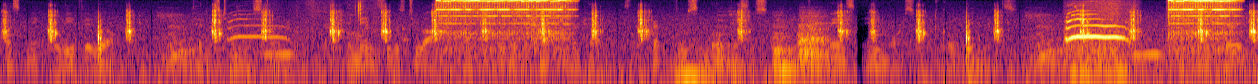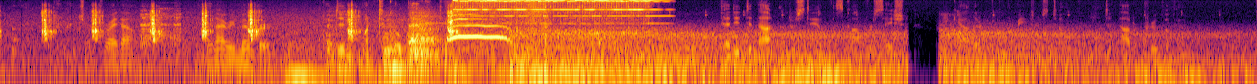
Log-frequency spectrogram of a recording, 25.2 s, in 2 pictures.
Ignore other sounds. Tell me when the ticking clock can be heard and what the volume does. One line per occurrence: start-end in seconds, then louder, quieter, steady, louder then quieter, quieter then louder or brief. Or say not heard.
0.0-25.1 louder then quieter.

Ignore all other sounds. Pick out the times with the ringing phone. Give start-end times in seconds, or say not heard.
4.3-5.8, 11.7-12.4, 17.1-19.4.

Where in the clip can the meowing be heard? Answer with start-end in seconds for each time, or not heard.
2.2-3.8, 10.6-11.4, 17.0-18.1.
